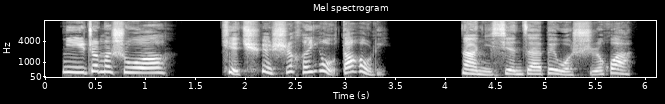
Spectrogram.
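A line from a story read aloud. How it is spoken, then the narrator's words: Loud. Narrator (Chinese): 古天明大声说道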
